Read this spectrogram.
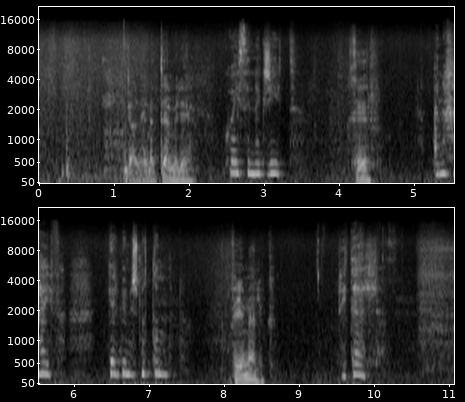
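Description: A man speaks firmly nearby.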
